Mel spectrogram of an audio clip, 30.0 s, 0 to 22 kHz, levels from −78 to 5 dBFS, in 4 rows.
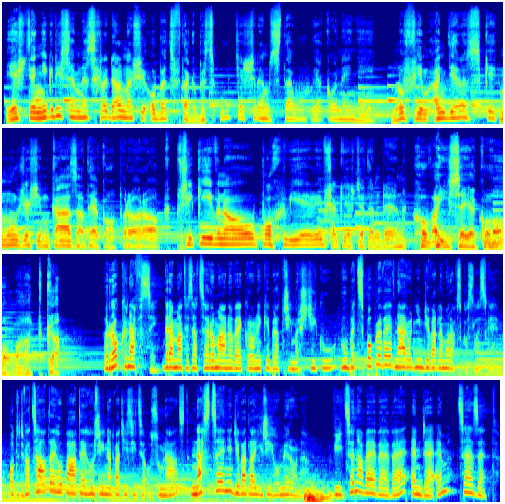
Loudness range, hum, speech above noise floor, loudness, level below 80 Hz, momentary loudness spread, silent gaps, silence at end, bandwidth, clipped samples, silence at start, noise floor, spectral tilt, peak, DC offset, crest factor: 4 LU; none; 22 dB; -19 LUFS; -36 dBFS; 10 LU; none; 0.2 s; over 20 kHz; under 0.1%; 0.05 s; -41 dBFS; -6 dB/octave; 0 dBFS; under 0.1%; 18 dB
